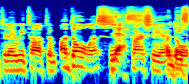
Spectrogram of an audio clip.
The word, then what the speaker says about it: Adolis: We talked to him Adolis Garcia. He said it's Adolis Garcia. Um, you know, That clears everything up, too, because there was a lot of Adomises, yeah, Adolises, everything. It is Adolis.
